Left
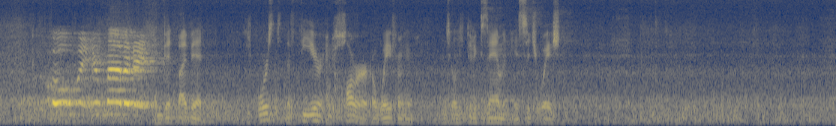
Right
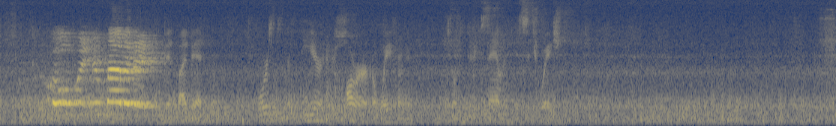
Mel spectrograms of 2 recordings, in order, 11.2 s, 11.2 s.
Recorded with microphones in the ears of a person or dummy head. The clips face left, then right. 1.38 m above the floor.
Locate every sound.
0.3 s a shout: 40° left (ahead or behind), 6.5 m; by 1.9 s 25° left (ahead or behind), 5 m
2.0 s a man speaking: 40° left (ahead or behind), 1.7 m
